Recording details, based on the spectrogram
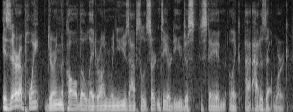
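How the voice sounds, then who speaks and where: Deep-voiced man talking fast, casual. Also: gravelly, a little mellow, breathy edge. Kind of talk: casual chat.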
